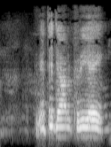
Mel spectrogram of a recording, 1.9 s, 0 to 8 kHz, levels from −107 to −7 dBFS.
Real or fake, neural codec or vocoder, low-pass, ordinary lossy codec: fake; codec, 24 kHz, 0.9 kbps, WavTokenizer, medium music audio release; 7.2 kHz; MP3, 32 kbps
